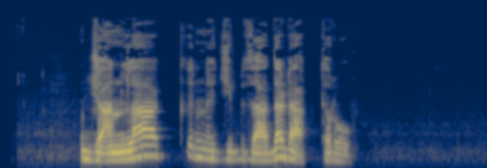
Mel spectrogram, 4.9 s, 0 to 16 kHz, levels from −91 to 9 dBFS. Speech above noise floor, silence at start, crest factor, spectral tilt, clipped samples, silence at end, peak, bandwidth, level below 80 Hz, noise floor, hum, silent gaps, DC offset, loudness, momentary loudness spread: 50 dB; 0.8 s; 18 dB; -6 dB/octave; under 0.1%; 1.4 s; -2 dBFS; 11.5 kHz; -66 dBFS; -68 dBFS; none; none; under 0.1%; -18 LUFS; 14 LU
